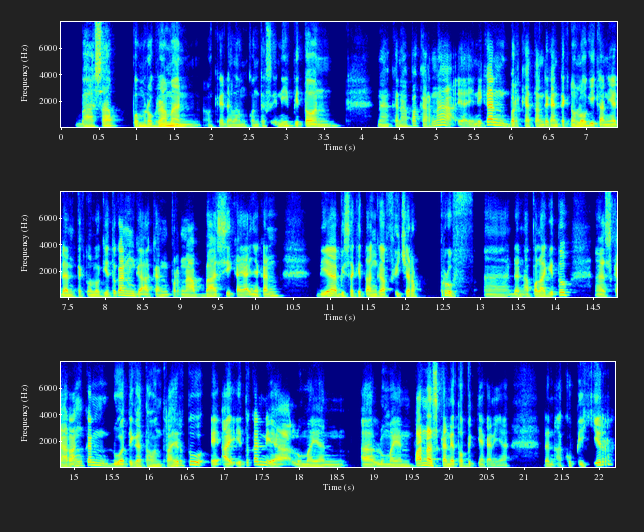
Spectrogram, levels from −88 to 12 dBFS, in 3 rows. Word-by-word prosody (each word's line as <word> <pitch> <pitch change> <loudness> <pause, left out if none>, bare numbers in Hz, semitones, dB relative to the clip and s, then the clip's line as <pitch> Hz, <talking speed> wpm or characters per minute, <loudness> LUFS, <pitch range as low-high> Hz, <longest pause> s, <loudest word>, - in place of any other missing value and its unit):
bahasa 135 +4 +1 0.2
pemrograman. 125 -1 +2 0.2
Oke, 130 +4 -4
dalam 115 -1 -6
konteks 115 -1 -8
ini 135 +3 -3
Python. 135 -2 0 0.6
Nah, 115 -1 -4
kenapa, 105 +6 -4
karena, 190 +9 0
ya, - - -2
ini, 130 +4 -2
kan, 180 - +4
berkaitan 120 -1 -1
dengan 115 0 +3
teknologi, 130 +6 +1
kan, 115 -6 0
ya, 125 +1 +2
dan 115 -1 +3
teknologi 115 +2 -3
itu, - - -3
kan, 185 -2 +5
enggak 130 -1 +1
akan 115 -2 -3
pernah 125 -2 0
basi 120 +4 +1
kayaknya, 120 -2 +1
kan. 140 +4 +1 0.5
Dia 145 +3 +5
bisa 125 -1 +1
kita 130 -2 +1
anggap 125 0 +2
future 130 -1 +1 0.3
proof, 150 - -2 0.2
eee, 120 -1 -7
dan 125 0 -2
apalagi, 125 +2 +1
tuh, 200 +3 -1 0.3
eee, 125 - +2
sekarang, 130 +5 +1
kan, 185 -9 -1
2, 130 0 +2
3 120 -3 +1
tahun 120 0 -5
terakhir, 145 +8 -1
tuh, 225 -3 -1
AI 135 +1 +3
itu, - - -8
kan, 230 0 +2
ya, 125 -6 +2
lumayan, 120 -1 -4 0.2
eee, 125 -1 +1
lumayan 120 -2 -2
panas, 160 +2 +7
kan, 125 - +3
ya, - - +4
topiknya, 130 0 -3
kan, - - -2
ya. - - -9 0.5
Dan - - -4
aku - - -10
pikir 125 - 0
125 Hz, 165 wpm, -23 LUFS, 120-140 Hz, 0.6 s, panas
